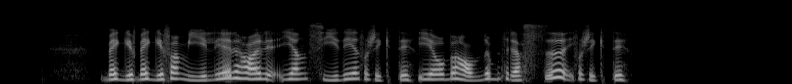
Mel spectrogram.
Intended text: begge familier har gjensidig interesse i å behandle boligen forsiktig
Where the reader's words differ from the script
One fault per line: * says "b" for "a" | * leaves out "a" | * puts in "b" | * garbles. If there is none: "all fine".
* puts in "begge"
* says "forsiktig" for "interesse"
* says "interesse" for "boligen"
